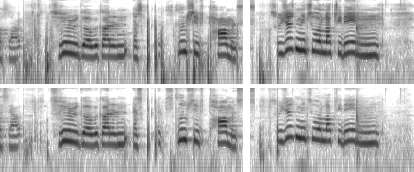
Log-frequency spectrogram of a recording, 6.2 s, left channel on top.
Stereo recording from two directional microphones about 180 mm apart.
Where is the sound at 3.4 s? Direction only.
20° right (ahead or behind).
